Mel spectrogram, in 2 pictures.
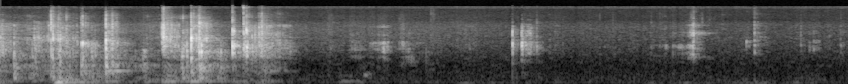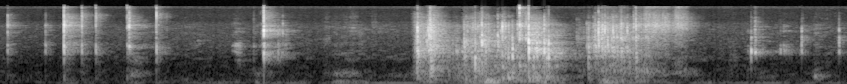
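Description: Small hard-plastic toy dollhouse furniture pieces clicking and clattering against each other and against the plastic house as they are handled. Two busy spells of clatter, near the start and about two-thirds of the way through, with scattered single clicks between.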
